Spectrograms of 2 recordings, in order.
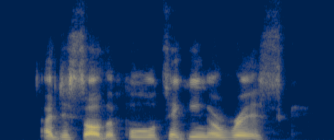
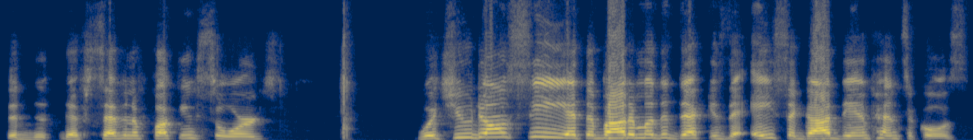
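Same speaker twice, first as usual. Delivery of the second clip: louder and higher, swearing at the cards; exasperated outburst; 6 semitones higher, 11 dB louder than usual. Real, not acted. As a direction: build to an exasperated rant. Rising frustration reading the cards.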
